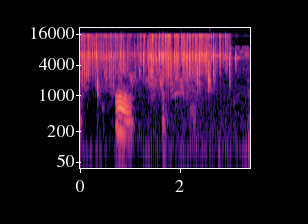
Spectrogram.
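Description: Water drips steadily from a tap, with a short voice sound early on and a faint hiss in the background.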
